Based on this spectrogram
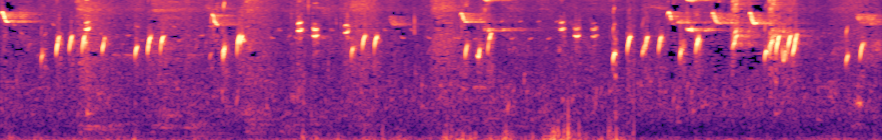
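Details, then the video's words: Spring goldfinch twittering steadily, a chain of quick high chirps with occasional thin drawn-out whistles, over a soft low rumble. "Goldfinch's Song"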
